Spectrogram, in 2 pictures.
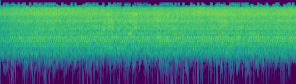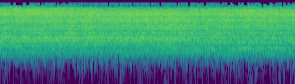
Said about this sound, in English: now what he was doing is running a regular generator in the background so you could get an idea with his running as well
